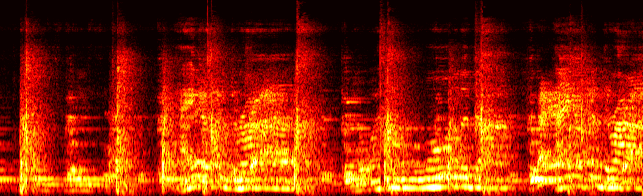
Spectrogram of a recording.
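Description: Banjo ukulele strummed in a steady rhythm, with voices singing the refrain along with it from about two seconds in.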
